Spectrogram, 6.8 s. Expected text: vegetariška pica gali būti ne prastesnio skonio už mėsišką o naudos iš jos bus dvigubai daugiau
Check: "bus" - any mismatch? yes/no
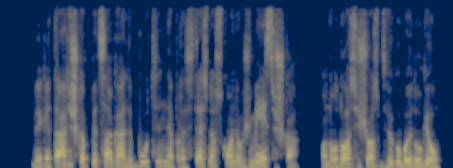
yes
